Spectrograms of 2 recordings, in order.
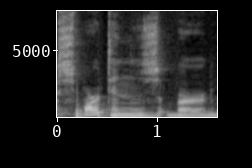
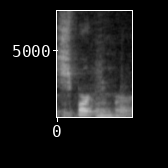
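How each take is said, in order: First: An extra s sound comes before burg. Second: No extra s sound comes before burg. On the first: The speaker calls it wrong. "I've been saying Spartansburg" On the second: The speaker calls it right. "I know, it's wrong. So I fixed it"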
